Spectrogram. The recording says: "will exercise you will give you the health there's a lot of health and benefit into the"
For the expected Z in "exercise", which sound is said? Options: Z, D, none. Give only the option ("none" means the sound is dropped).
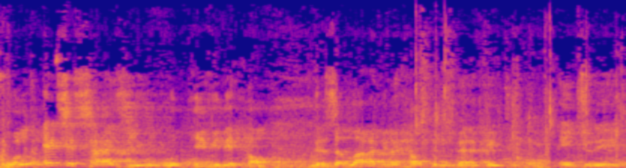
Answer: Z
